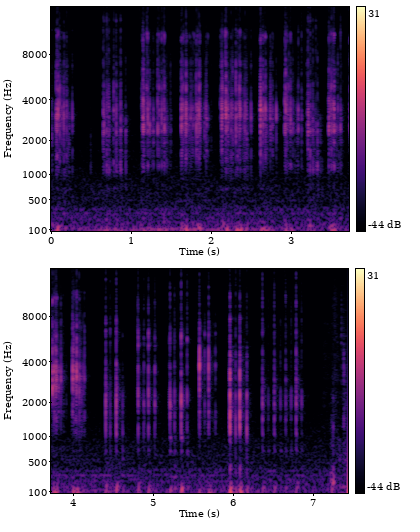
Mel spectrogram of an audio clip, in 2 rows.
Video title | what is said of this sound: QK Neo65 Cu Build Stream | this sounds solid I mean like it doesn't really sound Hollow it's completely foamless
